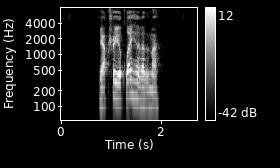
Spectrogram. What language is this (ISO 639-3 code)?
bak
